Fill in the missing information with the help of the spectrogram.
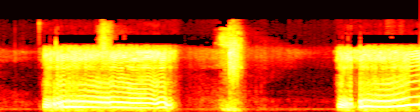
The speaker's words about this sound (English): The snoring man.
